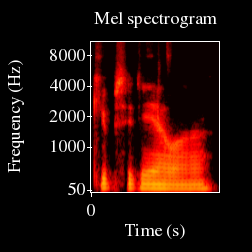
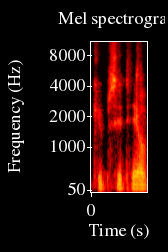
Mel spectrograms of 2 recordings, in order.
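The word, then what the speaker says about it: kubectl: all these kubernetes uh ctl cattle tools they're all in go like cube cdl oh i keep saying cube ctl because this is how i am used to calling this yeah so i was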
